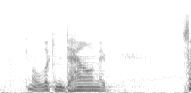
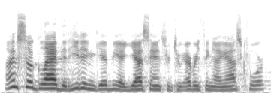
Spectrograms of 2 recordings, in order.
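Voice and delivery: ordinary delivery

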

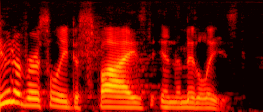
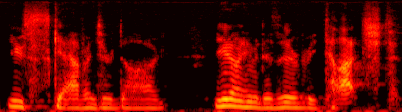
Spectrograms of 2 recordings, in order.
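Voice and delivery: contemptuous insult; 4 semitones lower, 6 dB quieter than usual. Retold or imitated.

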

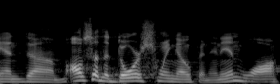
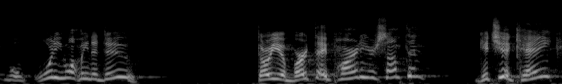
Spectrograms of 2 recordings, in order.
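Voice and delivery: high, scornful sarcastic questions; sarcastic needling; 10 semitones higher, 4 dB louder than usual. Retold or imitated. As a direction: needle her with mock offers, pitched high. Friend mocks the birthday wish.

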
